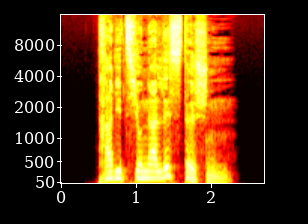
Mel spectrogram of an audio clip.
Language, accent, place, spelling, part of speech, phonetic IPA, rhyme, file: German, Germany, Berlin, traditionalistischen, adjective, [tʁadit͡si̯onaˈlɪstɪʃn̩], -ɪstɪʃn̩, De-traditionalistischen.ogg
- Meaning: inflection of traditionalistisch: 1. strong genitive masculine/neuter singular 2. weak/mixed genitive/dative all-gender singular 3. strong/weak/mixed accusative masculine singular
